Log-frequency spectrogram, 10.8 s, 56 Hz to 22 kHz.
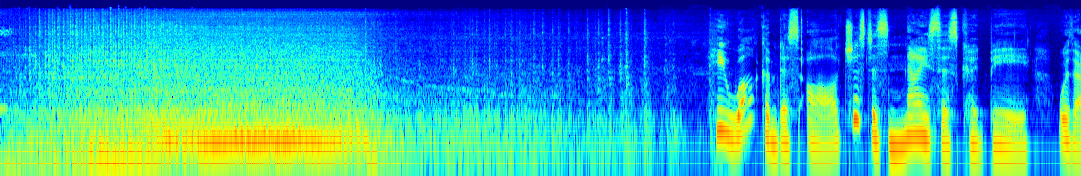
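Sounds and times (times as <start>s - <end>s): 
truck engine idling: 0.0s - 6.9s
speech: 7.2s - 10.8s.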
